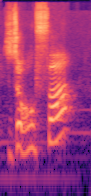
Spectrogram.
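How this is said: The word is said with a German pronunciation.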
